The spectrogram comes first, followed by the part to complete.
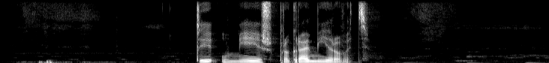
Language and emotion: Russian, neutral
